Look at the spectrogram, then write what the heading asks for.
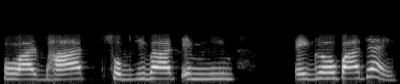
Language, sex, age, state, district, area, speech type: Bengali, female, 18-30, West Bengal, Hooghly, urban, conversation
